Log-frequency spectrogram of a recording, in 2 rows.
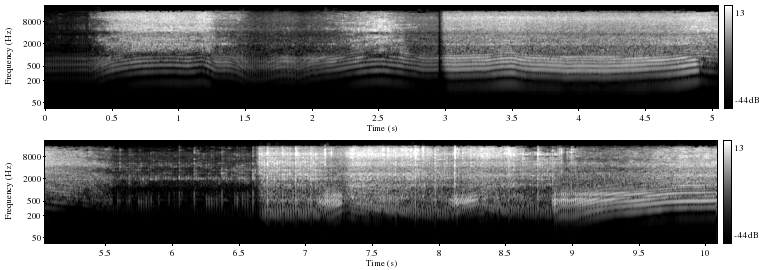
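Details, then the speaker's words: Stihl MS310 chainsaw on a cold start after a no-start fix needing no parts and rakers lowered: revs up cleanly, pitch rising and falling smoothly with throttle, then bites steadily into wood; normal running and cutting. "Not bad, little 310 on a cold start. No parts you need to repair. Back in business."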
